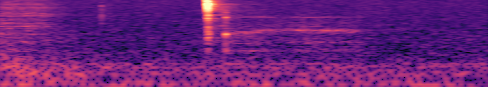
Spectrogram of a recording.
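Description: Near silence with one short click about a second in.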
